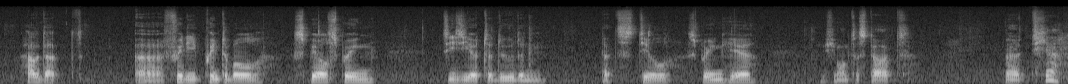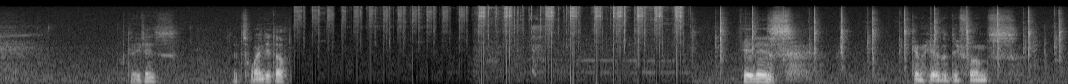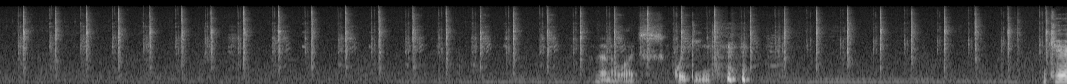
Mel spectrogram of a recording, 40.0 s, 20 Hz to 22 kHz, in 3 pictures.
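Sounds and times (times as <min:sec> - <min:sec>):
watch winding ratchet clicking: 0:17.0 - 0:22.4, 0:23.8 - 0:39.8.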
